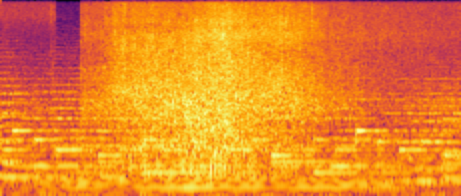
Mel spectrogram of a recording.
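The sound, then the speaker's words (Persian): Ocean waves of the Persian Gulf wash in as a soft, continuous surf that swells through the middle and then eases. A sustained, low musical drone holds steady underneath. “ای مردم حماسه‌انگیز، صدایش را می‌شنوید؟ همین موجی که الان به گوش می‌رسه، صدای تپش قلب تاریخ ماست.”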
